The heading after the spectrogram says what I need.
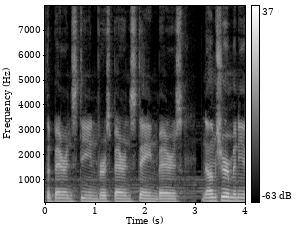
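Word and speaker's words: Berenstain: report and strangely enough I used to actually pronounce it Baron stain but I was constantly corrected by the teacher and my parents saying Charlie take that brillopad out of your mouth and say it the correct way or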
